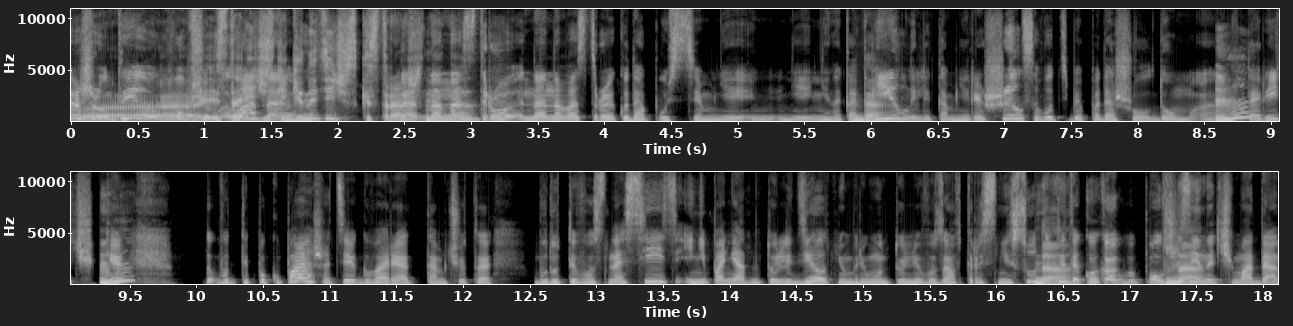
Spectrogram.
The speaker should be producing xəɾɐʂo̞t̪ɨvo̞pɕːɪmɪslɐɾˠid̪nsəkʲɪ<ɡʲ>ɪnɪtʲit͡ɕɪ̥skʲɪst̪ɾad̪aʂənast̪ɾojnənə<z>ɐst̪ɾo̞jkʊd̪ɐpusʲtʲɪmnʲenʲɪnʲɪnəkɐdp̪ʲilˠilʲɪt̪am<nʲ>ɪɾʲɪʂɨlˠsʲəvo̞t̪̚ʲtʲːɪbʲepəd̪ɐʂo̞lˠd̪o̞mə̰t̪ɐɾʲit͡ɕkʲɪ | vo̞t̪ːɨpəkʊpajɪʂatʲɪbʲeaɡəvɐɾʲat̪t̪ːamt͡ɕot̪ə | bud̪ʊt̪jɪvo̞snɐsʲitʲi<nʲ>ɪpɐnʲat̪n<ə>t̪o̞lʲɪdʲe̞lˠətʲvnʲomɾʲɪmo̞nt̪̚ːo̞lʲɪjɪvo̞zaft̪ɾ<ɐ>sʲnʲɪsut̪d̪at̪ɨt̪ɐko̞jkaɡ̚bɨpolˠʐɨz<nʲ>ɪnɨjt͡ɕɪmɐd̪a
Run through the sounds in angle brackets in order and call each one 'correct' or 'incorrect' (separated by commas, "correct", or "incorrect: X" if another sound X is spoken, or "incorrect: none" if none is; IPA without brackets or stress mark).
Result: correct, incorrect: v, correct, correct, correct, incorrect: ə, correct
